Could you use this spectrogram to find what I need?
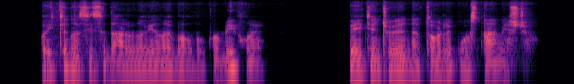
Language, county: Lithuanian, Marijampolė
